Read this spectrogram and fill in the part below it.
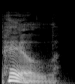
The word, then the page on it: pill: British English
